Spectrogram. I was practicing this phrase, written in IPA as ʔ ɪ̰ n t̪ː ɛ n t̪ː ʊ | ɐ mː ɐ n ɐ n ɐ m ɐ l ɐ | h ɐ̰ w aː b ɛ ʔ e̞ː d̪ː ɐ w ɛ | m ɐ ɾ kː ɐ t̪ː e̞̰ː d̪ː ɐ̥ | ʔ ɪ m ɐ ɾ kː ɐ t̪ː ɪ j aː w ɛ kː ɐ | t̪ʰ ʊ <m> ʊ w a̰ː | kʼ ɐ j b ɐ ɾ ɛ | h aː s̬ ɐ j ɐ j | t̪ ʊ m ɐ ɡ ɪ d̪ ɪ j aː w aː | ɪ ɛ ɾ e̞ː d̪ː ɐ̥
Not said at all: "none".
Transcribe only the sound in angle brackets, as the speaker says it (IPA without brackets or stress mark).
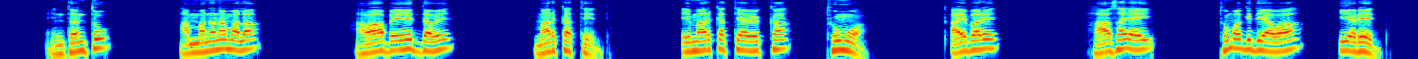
m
